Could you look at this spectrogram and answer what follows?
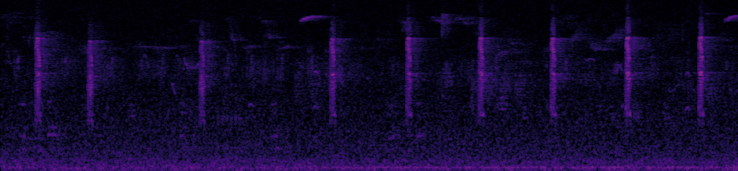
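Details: Great spotted woodpecker repeating crisp, abrupt 'kik' calls about once a second, slightly irregular, eleven notes in all, over quiet background birdsong with soft whistled phrases and a low rumble.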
